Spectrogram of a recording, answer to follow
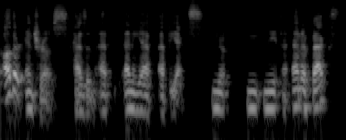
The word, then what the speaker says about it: NEFFEX: NFX. NFX, I believe, is how you say that.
